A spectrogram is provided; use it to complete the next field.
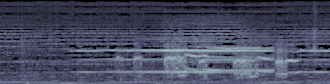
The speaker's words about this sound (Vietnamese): Còn đang cố lim dim đưa mình vào giấc nồng thì bên ngoài bất giác ông lại giật mình, bởi vì lại nghe tiếng chó tru lên trong đêm.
